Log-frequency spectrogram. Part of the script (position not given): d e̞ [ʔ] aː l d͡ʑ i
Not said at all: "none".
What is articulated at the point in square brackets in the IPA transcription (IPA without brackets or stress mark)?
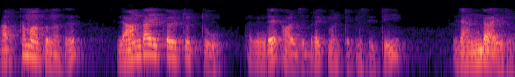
ʔ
